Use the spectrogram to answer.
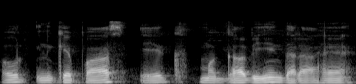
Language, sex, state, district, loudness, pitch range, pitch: Hindi, male, Uttar Pradesh, Saharanpur, -19 LUFS, 90-100 Hz, 95 Hz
